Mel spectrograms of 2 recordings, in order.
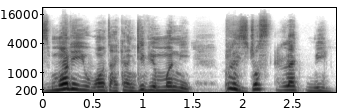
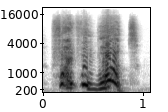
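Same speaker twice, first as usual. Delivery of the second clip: much higher, louder disbelieving cry; shocked protest; 6 dB louder, slower than usual. Acted. Captive protesting accusation.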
